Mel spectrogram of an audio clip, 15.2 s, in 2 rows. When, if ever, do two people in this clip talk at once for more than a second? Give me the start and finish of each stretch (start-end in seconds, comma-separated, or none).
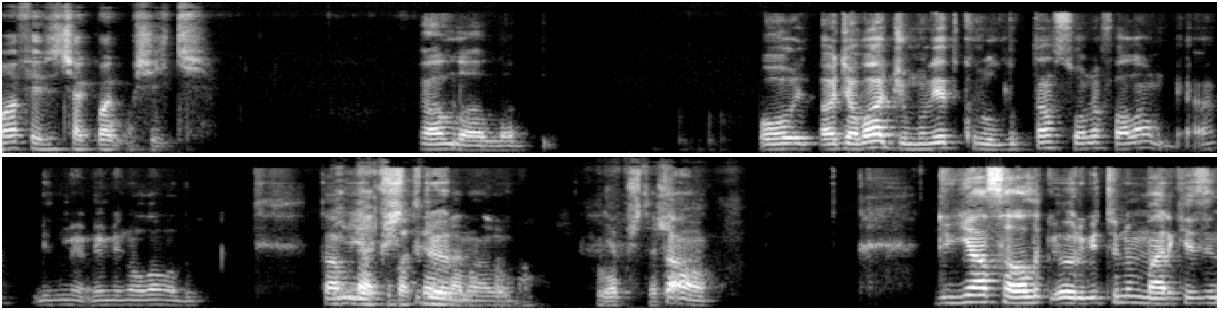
9.6-10.8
